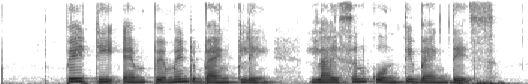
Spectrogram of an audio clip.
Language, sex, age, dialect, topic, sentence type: Marathi, female, 25-30, Northern Konkan, banking, statement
